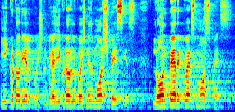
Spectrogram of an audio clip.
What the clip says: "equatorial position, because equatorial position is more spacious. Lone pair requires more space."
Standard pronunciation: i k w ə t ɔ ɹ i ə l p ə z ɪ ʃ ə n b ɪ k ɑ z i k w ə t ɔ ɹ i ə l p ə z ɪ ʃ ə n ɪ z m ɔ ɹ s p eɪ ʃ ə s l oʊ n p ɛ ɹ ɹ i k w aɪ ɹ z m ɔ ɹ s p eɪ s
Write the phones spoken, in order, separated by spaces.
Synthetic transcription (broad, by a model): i k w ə t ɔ ɹ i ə l p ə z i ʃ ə n b ɪ k ɑ z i k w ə t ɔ ɹ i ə l p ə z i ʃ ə n ɪ z m ɔ ɹ s p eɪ s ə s l oʊ n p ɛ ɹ ɹ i k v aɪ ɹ s m ɔ ɹ s p eɪ s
